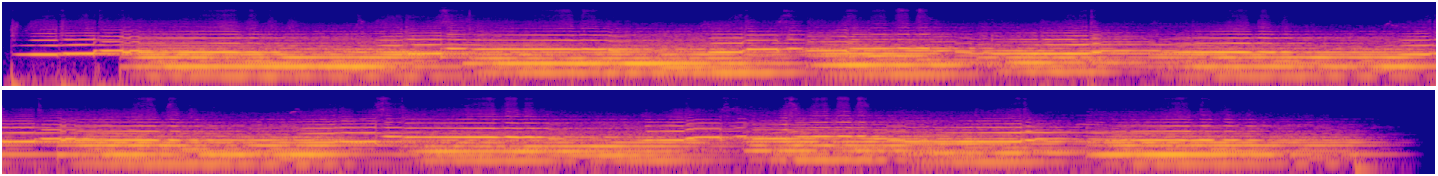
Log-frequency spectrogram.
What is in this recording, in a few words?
Flute Instrumental Ringtone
